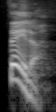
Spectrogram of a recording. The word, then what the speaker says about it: theta: please repeat eta a theta theta is equivalent to th some choose to pronounce theta as an aspirated t but our t's in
